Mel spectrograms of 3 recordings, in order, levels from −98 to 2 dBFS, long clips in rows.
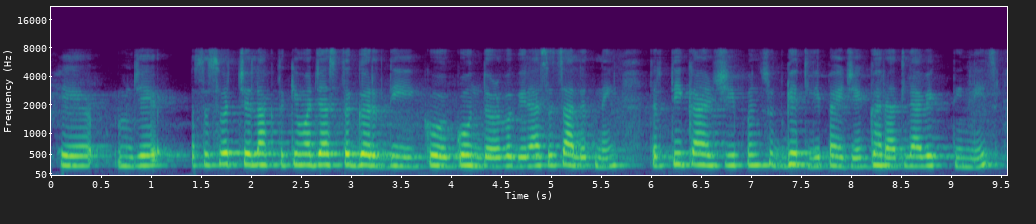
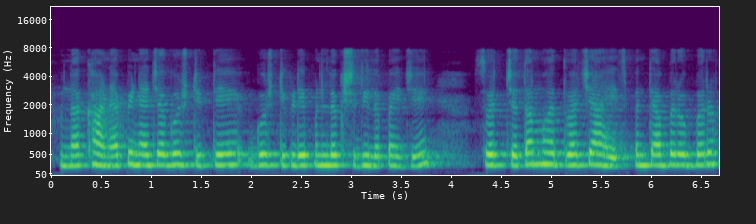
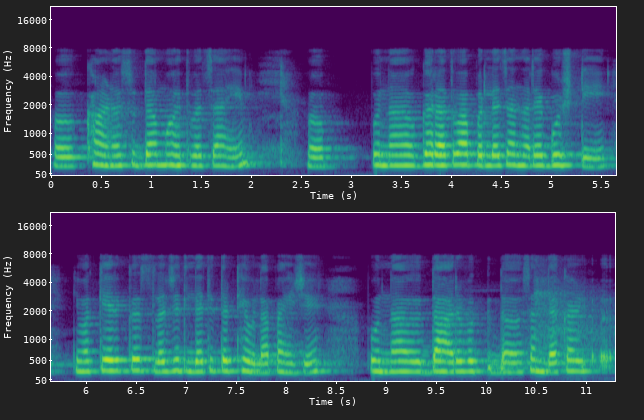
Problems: background sounds at intervals, echo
